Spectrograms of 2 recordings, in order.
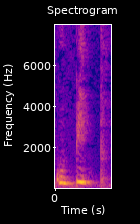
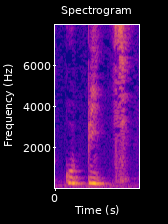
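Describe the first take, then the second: First: The final t is hard and plain. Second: The final t is soft, close to a ch. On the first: The speaker calls it wrong. "Kalau di sini tidak ada tanda pelemah, jadi купит. Tapi jangan" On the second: The speaker calls it right. "T menjadi lemah, lemas"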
